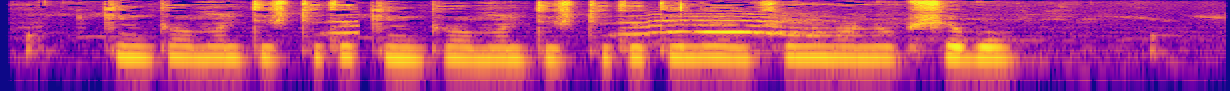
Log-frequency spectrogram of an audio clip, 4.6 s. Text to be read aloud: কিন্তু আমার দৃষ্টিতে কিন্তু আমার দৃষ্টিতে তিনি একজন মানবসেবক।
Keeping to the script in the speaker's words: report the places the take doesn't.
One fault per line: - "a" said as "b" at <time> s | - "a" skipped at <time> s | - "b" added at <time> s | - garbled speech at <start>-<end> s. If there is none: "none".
none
